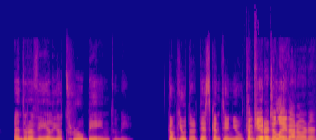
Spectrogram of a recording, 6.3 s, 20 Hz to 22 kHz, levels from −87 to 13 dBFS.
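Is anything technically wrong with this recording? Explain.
Yes. At 1.94 s, right after "and reveal your true", the speech and the background noise drop together by about 6 dB and stay lower to the end. This is a sudden gain jump, likely a digital gain change applied between adjacent samples without any ramp.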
